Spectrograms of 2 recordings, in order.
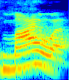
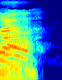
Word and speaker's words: Myoa: Yeah, I'm so happy to be here and, uh, nothing against you because, but it's Myoa. I guess it's Myoa, like Iowa from um, my original name, Mayowa.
